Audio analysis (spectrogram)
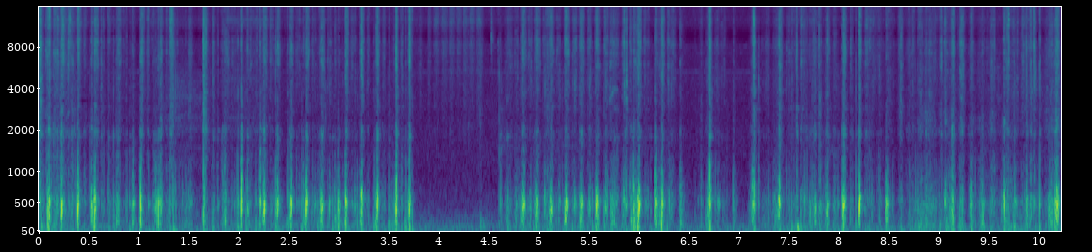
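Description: A solid, palm-sized, rainbow-colored foam ball with a lightly textured surface is scratched and rubbed with fingertips and nails. Quick, dense, dry scratching strokes with a mid-range, hollow tone run almost continuously, broken by a brief near-silent pause around four seconds.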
